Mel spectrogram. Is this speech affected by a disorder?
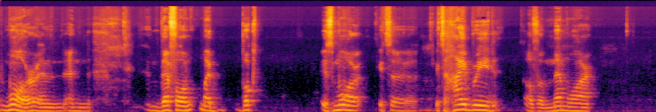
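Yes: aphasia after stroke; aphasia caused by stroke about 30 years ago, permanent; ongoing aphasia; expresses self relatively well, unlike others who cannot, rambles off track a little.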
